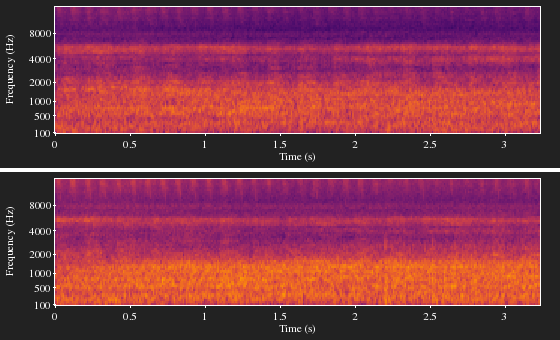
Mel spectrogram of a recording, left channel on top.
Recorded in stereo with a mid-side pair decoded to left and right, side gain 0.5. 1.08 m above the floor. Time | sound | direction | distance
0.0 | an insect | 65° right | 0.9 m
